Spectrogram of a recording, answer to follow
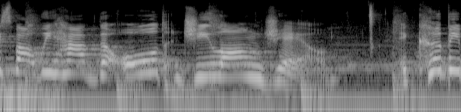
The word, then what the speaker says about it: Geelong: In our number 3 spot, we have the Old Geelong Gaol. It could be pronounced Geelong.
